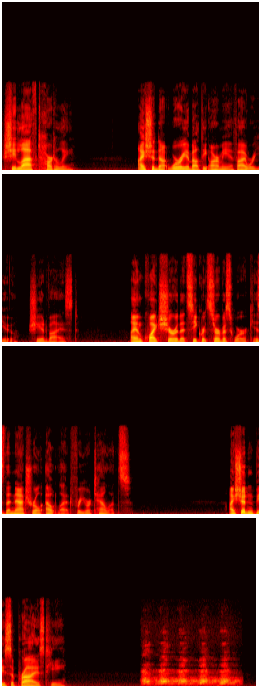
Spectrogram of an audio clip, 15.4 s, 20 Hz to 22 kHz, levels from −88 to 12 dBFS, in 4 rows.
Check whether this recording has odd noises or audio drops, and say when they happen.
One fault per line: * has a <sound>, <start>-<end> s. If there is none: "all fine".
* has a bark, 13.6-15.2 s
